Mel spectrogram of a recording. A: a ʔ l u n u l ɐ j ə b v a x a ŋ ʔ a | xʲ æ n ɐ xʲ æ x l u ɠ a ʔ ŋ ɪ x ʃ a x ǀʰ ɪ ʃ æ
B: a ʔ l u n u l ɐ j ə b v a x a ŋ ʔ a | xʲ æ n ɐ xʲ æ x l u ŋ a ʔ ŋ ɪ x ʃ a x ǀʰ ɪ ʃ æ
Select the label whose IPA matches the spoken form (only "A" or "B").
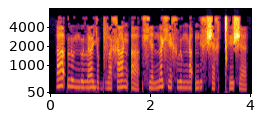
B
